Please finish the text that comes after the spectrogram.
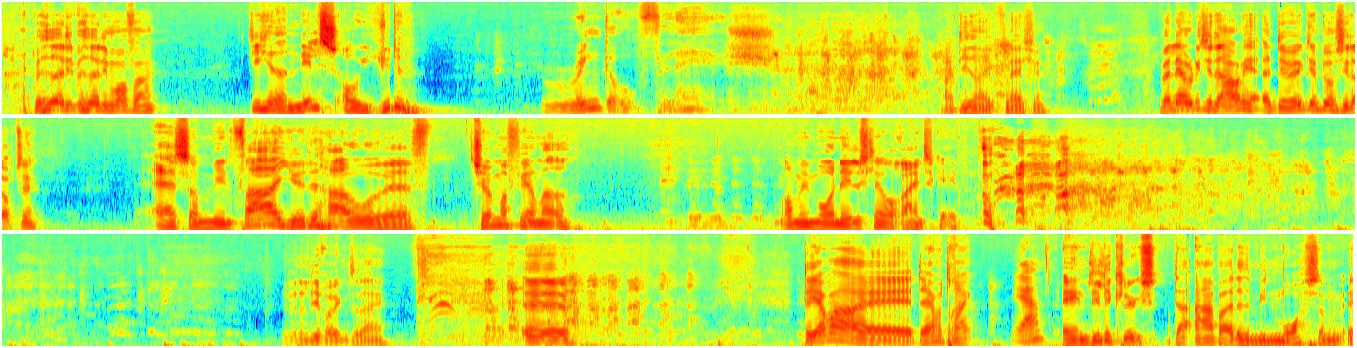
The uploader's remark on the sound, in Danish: LIVE fra 27b i Kolding. Optaget live på alletiders 27b i Kolding foran et levende publikum.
